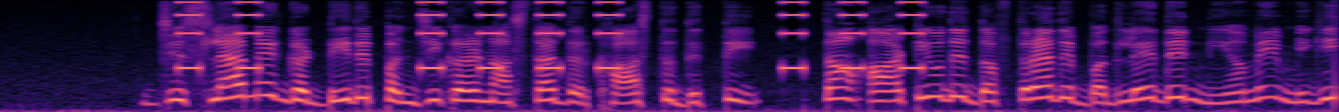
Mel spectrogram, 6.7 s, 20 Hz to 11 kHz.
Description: Beep code, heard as beeps from a small speaker, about 1460 Hz, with speech in Dogri. 2-4-3.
